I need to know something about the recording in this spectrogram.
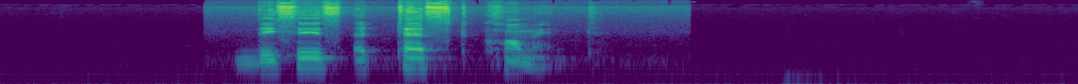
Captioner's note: recorded voice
